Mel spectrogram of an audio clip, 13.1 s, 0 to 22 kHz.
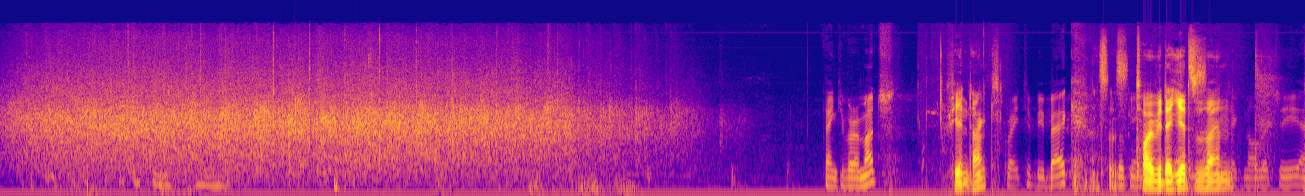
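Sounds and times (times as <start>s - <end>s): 
applause from a large audience: 0.0s - 7.1s
speech: 8.3s - 13.0s.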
